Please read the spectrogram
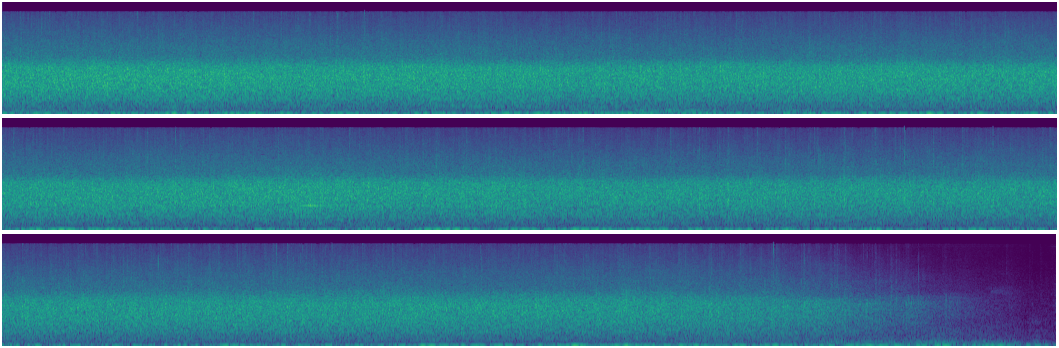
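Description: Concert hall audience applauding steadily, the applause dying away near the end.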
